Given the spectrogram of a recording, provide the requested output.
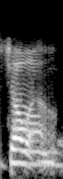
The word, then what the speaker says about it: Jouelle: Now, first of all, am I pronouncing your name right? Is it Jouelle or is it Jewel? – It's Jouelle.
